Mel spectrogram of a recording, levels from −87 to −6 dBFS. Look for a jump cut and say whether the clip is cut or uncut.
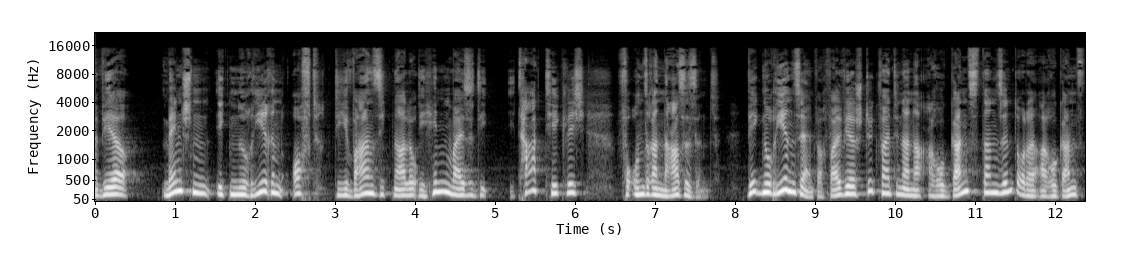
cut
